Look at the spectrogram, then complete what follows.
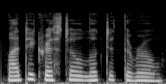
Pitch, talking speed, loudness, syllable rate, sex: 195 Hz, 215 wpm, -17 LUFS, 6.0 syllables/s, female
